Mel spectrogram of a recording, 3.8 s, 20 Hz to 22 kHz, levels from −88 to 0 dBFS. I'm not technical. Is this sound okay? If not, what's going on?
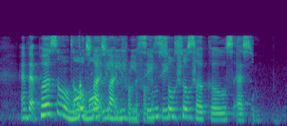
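No, there are two problems.

The first is a doubled audio track. From 0.95 to 2.61 seconds, a second copy of the speech plays about a fifth of a second behind the first. It is roughly as loud as the original, so the speech sounds smeared, like a close echo. It is clean, with no room sound. It starts and stops suddenly. The likely cause is that the sound was picked up twice, once through a slower route.

The second is damaged data in a compressed stream. The file is stored in a squeezed-down form. In two places some of that data is broken. The player cannot read it properly, so it stumbles and picks up again a moment later. You hear a short glitch from 1.05 to 1.08 seconds and again from 3.33 to 3.38 seconds.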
